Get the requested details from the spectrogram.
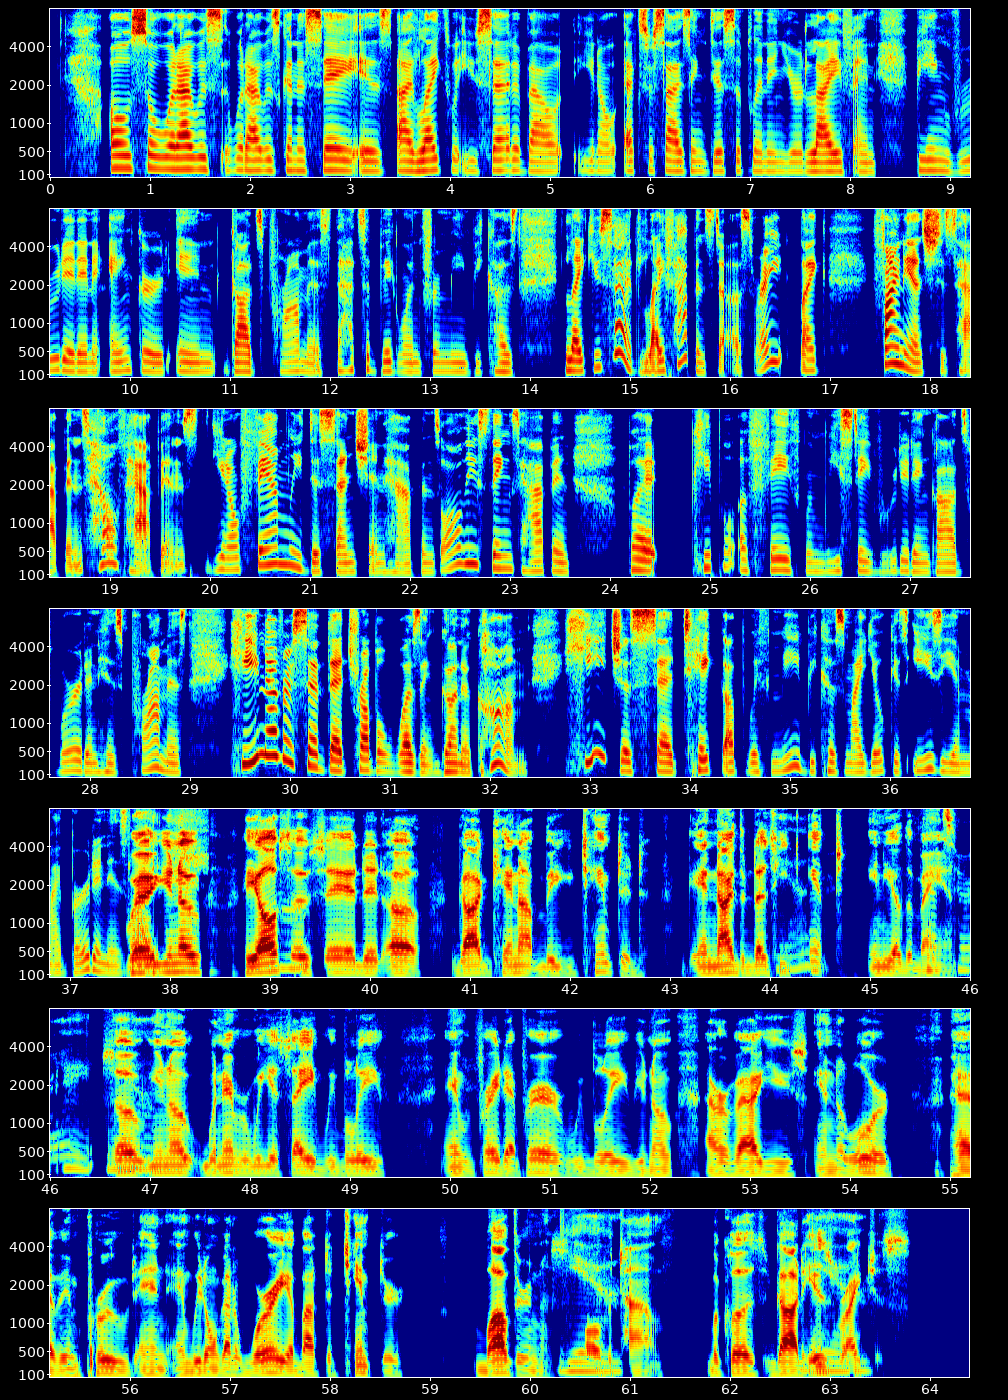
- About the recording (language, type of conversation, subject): English, unstructured, When life gets hectic, which core value guides your choices and keeps you grounded?
- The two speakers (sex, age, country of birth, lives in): female, 50-54, United States, United States; male, 40-44, United States, United States
- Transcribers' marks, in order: other background noise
